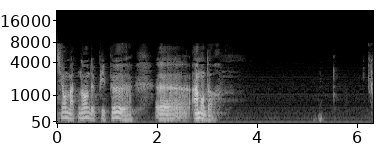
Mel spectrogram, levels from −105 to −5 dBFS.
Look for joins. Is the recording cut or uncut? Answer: uncut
